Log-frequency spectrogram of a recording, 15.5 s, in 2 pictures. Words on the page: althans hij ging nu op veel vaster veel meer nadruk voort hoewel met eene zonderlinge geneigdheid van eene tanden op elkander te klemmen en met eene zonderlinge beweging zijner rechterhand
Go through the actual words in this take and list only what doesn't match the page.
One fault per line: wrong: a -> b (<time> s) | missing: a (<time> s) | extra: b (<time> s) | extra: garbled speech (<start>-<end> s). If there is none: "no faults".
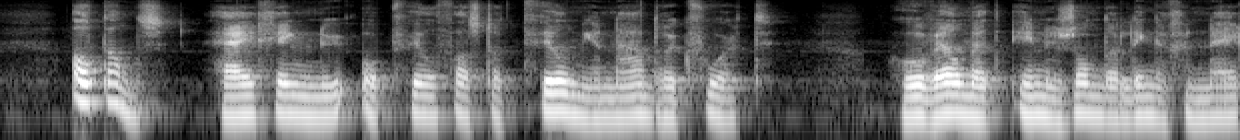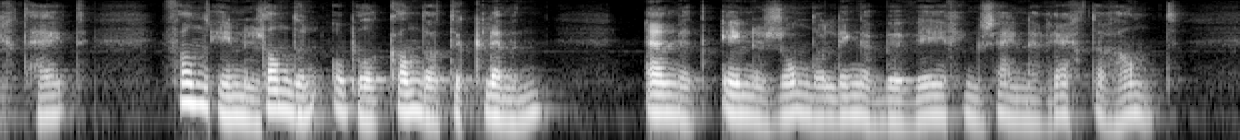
no faults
